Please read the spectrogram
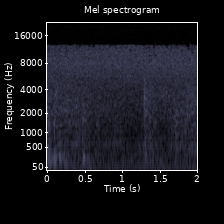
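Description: Quiet room tone with a faint low hum and a few faint ticks.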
